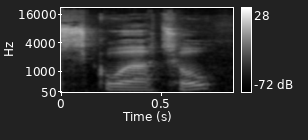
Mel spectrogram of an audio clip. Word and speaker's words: Squirtle: His name is Squirtle. Rhymes with turtle.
